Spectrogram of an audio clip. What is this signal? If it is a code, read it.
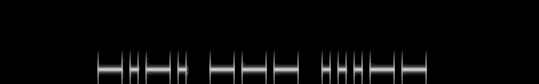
Morse code, heard as a keyed tone, about 15 wpm, 700 Hz. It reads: CO3
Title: Callsign Prefixes for Top 100 DXCC - 15wpm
